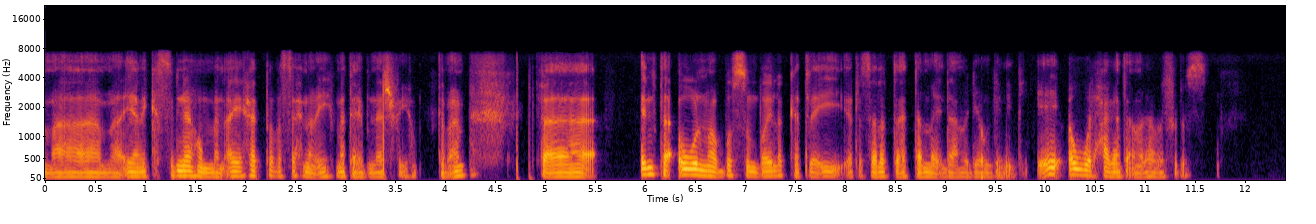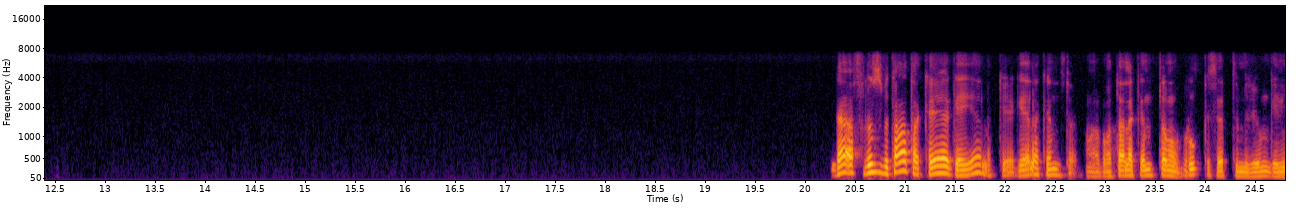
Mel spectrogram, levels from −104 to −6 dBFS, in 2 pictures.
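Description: From 0.78 to 2.5 s the speech undergoes an AMR rate drop: the link seems to have forced the wideband codec down to a much lower mode, which fits a fall from 23.85 to 8.85 kbit/s. With fewer bits for the vocal tract model, the voice turns rough, buzzy and synthetic. The bandwidth stays the same and nothing drops out. Clarity returns once the higher rate resumes, matching the clean HD Voice quality heard elsewhere.

At 3.38 to 3.41 s a loud pop sits on top of the speech, a single sharp click roughly 20 dB above the signal. The likely cause is a voltage transient such as a plug, switch or static discharge. From 4.72 to 4.86 s two pops of similar strength follow in quick succession. In both cases the speech carries on underneath.

A second AMR rate drop runs from 9.16 to 10.72 s, with the same coarse, raspy texture until the codec recovers.

At 22.28 to 22.30 s a final single pop, about 15 dB above the speech, cracks briefly over the audio.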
